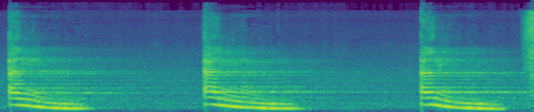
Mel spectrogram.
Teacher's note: কিছুক্ষণ সময় নাক দিয়ে বাতাস বের করতে হবে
